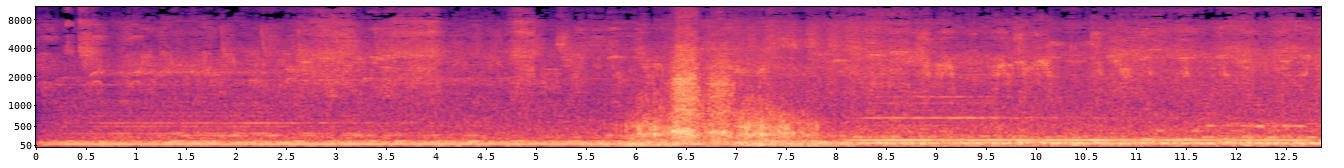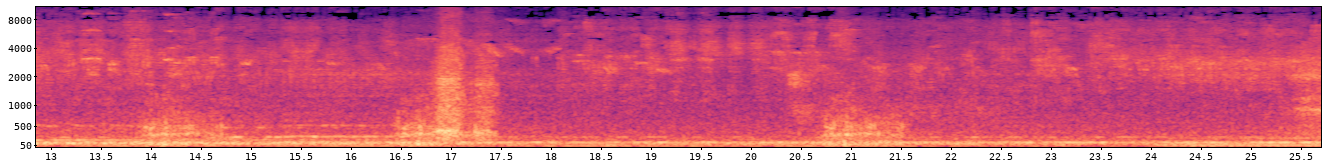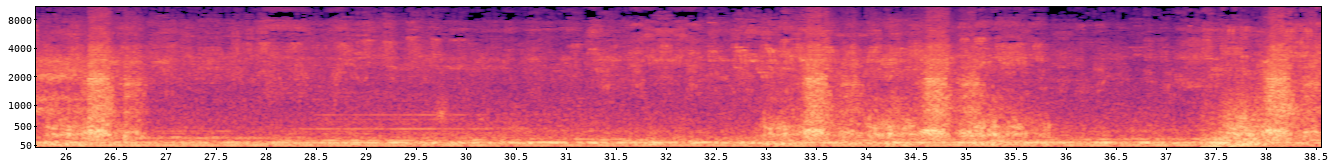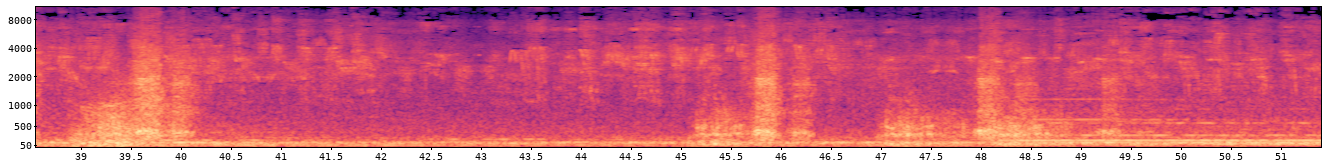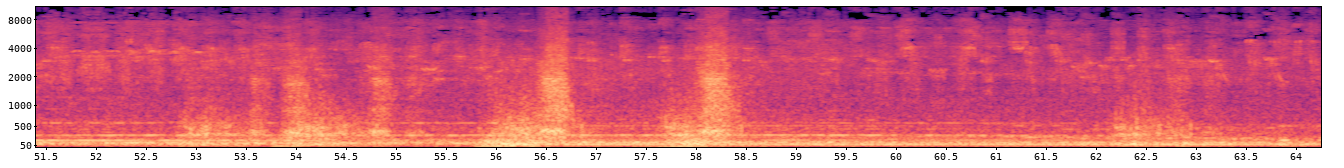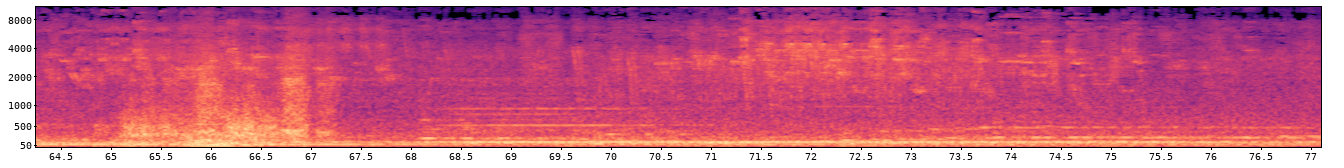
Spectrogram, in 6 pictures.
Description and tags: Jungle Alien Planet Fantasy Creatures Beast Drone Atmo Surround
